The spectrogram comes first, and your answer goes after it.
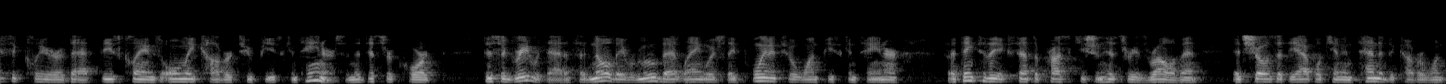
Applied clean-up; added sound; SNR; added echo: neural mask model Resemble Enhance denoiser.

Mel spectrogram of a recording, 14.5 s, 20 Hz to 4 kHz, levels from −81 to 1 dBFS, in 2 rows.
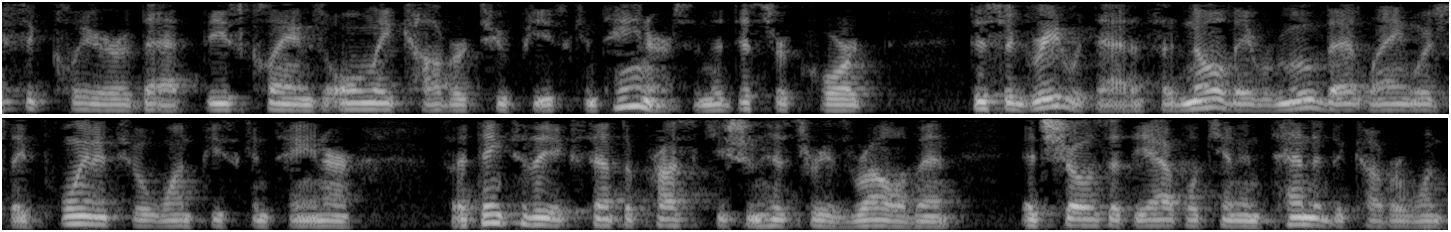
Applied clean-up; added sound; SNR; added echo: none; none; none; none.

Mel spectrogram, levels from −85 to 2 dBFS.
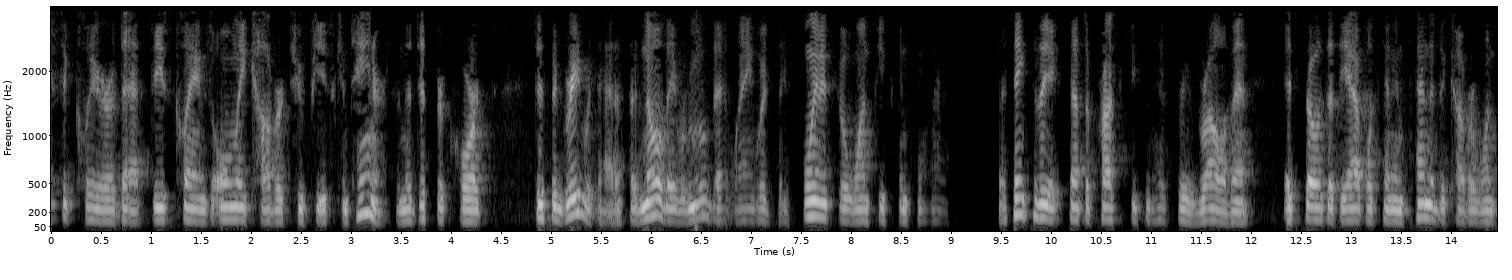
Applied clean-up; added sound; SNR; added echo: neural mask model DeepFilterNet 3.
